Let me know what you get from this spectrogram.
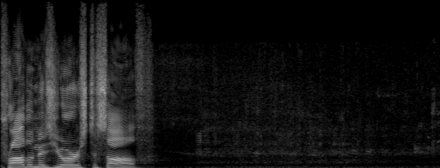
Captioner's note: audience chuckling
